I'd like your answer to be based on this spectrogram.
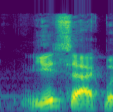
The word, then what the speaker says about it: Yitzhak: And so Yitzhak was, which is the actual Hebrew pronunciation of Isaac's name, was circumcised, and all of his children were circumcised, and his grandchildren, and so on and so forth.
